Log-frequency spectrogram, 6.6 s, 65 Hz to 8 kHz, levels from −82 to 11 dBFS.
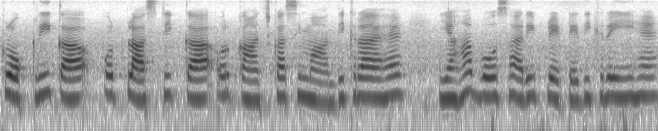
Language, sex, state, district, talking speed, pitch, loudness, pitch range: Hindi, male, Punjab, Pathankot, 175 wpm, 230 Hz, -18 LUFS, 220-240 Hz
